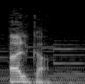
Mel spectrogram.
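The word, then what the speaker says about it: ألقى: Le mot en surbrillance jaune, se prononce, alka.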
